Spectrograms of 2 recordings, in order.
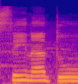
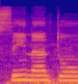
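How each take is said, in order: Both takes have the same delivery.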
